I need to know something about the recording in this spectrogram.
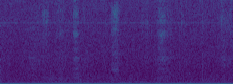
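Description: Felt-tip marker writing on paper in about four short scratchy strokes, over a steady low hum.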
